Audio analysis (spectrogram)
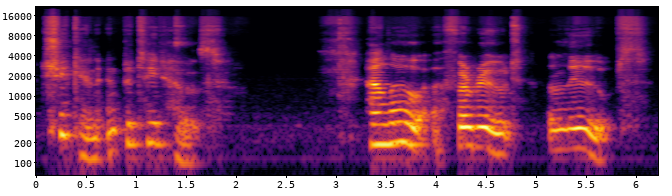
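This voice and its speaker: A man's voice: on the high side, expressive, drawn-out words. A man hosting a cooking livestream, rambling casually with playful, silly asides. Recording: echoey room.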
